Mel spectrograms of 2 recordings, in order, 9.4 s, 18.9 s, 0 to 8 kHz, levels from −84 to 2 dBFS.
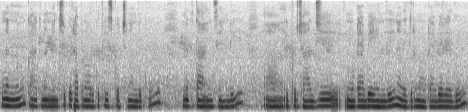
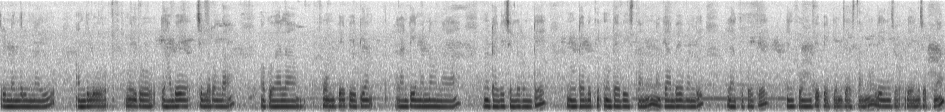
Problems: background sounds at intervals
